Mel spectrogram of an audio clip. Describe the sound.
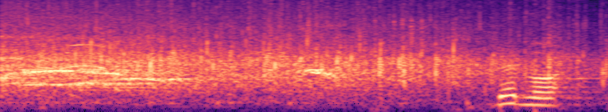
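Steady audience applause, a dense wash of many hands clapping at an even level for a few seconds, with a brief voice rising over it near the end.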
